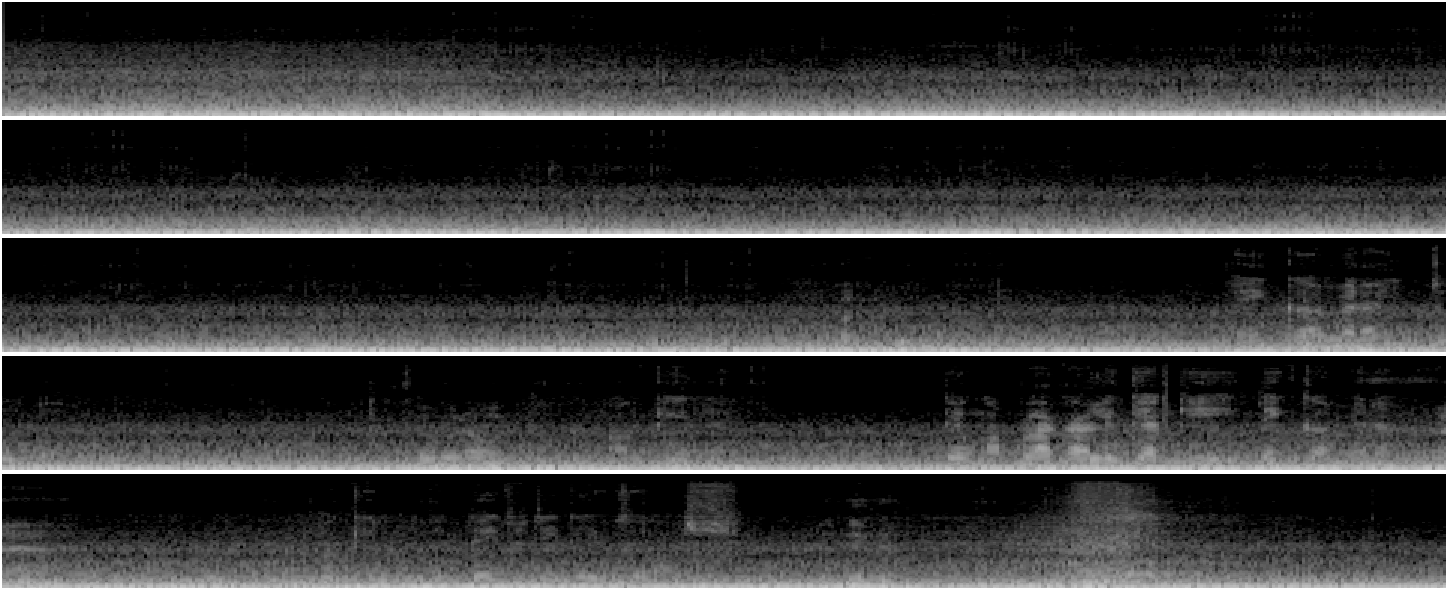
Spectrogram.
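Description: Car driving on a paved highway, heard from inside the cabin: a steady low rumble of engine and tyres, with an even engine hum clearest in the first half.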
